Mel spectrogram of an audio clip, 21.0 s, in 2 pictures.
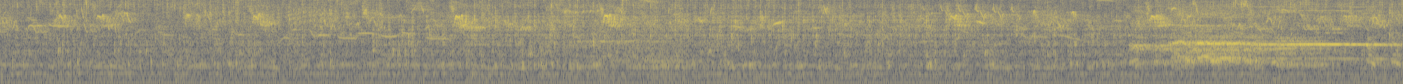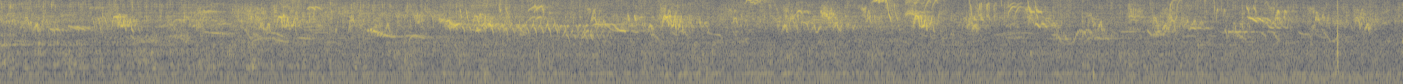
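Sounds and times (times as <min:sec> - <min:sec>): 
small birds high chirping: 0:00.0 - 0:21.0
steady running water: 0:00.0 - 0:21.0
rooster crowing: 0:04.2 - 0:05.4, 0:08.4 - 0:10.8.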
